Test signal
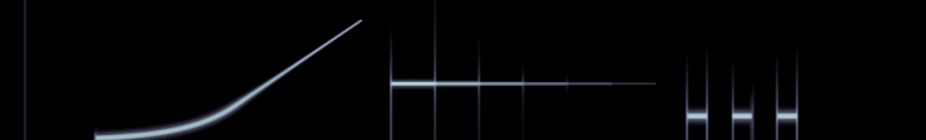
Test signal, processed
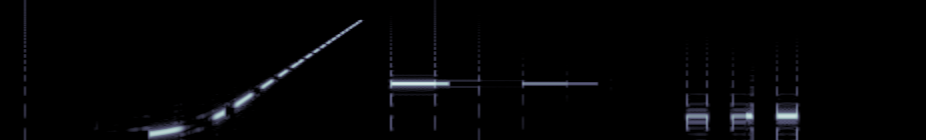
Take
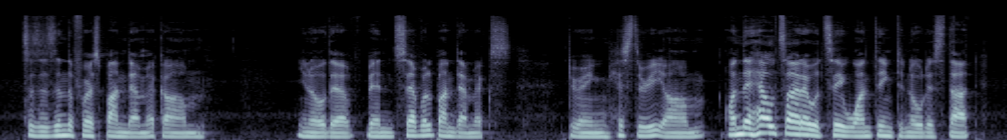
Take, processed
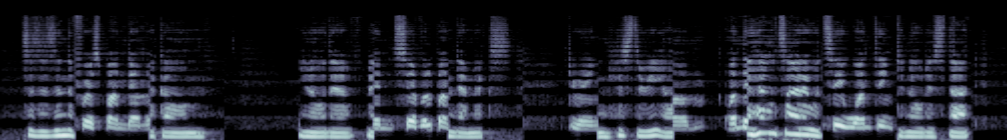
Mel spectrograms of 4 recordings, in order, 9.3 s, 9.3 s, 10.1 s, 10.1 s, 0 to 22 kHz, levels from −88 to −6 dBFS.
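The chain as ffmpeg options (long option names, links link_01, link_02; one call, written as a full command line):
ffmpeg -i in.wav -af "afftfilt=real='re*gt(sin(2*PI*0.67*pts/sr)*(1-2*mod(floor(b*sr/1024/340),2)),0)':imag='im*gt(sin(2*PI*0.67*pts/sr)*(1-2*mod(floor(b*sr/1024/340),2)),0)':win_size=1024:overlap=0.75,volume=6.5dB" out.wav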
